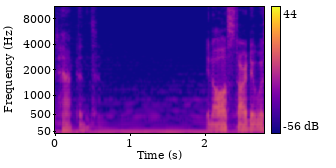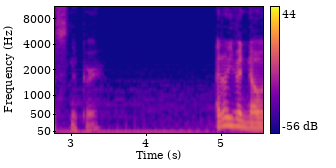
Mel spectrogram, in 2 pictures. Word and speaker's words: snooker: That's how it's pronounced in England as well. Okay. Snooker. Okay. Like rook. Rook. Nook. Or is it Snoo or like oud in food?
